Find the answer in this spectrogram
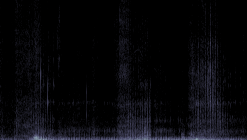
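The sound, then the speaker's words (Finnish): A cat purrs contentedly in a person's lap, a steady low rumbling throb that swells in slow rhythmic pulses, soft and continuous with no voices. “Kyllä, kissa Boris on tässä sylissä”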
